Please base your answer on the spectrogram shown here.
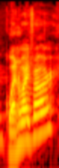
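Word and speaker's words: Guenhwyvar: Is that how we're pronouncing it, Jeffrey? Gwenwyvar? That is how we're supposed to pronounce it.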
